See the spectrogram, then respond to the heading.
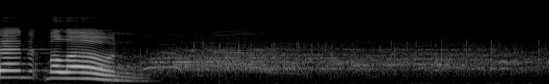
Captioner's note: cheering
